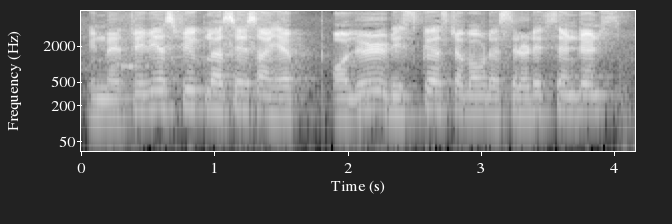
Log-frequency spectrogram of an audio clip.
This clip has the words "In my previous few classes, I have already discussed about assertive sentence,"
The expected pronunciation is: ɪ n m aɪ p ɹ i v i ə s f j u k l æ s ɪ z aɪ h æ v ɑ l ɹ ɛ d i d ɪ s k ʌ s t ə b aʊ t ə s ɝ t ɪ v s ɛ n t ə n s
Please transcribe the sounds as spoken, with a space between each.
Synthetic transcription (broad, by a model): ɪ n m aɪ p ɹ i v i ə s f j u k l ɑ s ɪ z aɪ h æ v ɑ l ɹ ɛ d i d ɪ s k ʌ s t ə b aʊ t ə s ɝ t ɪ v s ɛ n t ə n s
